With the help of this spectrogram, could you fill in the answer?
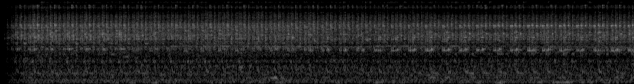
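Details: Toyota Vios 2008–2012 with 1NZ-FE engine: steady idle with fast thin metallic rattle, roughly three even beats a second, with vibration; engine knock and rattle, cause unclear.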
